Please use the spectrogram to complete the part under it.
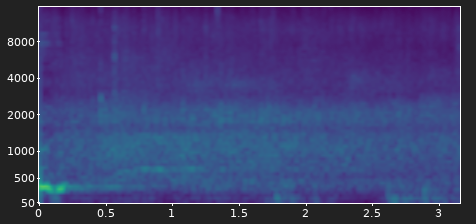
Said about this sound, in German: Ja, du kannst gern vorkommen. Applaus, ja.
